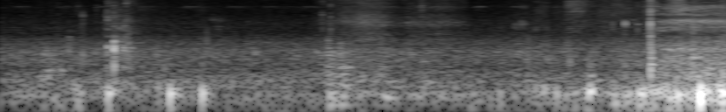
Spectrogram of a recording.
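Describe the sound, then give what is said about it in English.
Crunchy chewing of pumpkin seeds, repeated irregular bites and crackles that grow louder and denser toward the end, with no talking. “I'm eating pumpkin seeds, guys.”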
